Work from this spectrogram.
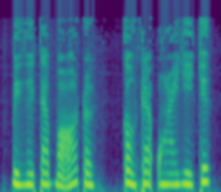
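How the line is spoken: Angry muttering. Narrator (Vietnamese): Biểu muội tức giận lẩm bẩm

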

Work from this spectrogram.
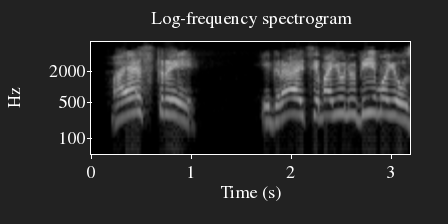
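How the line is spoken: Drunken shouting. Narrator (Russian): Осушив очередной бокал, господин кричал

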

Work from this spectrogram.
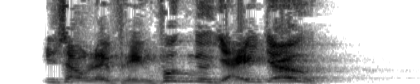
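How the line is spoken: Madman's howling. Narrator (Vietnamese): tiếng gào thét của người điên kia

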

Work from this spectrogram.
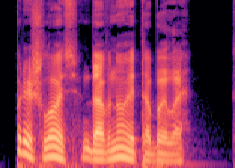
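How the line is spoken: Old man's sigh. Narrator (Russian): старик вздохнул

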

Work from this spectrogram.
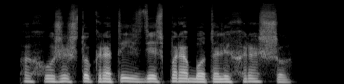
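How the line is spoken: Muttered. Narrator (Russian): пробормотала Хейвард

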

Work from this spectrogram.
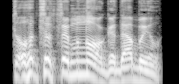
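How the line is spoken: Loud laughter. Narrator (Russian): захохотал Харальд

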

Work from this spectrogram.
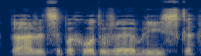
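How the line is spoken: Group speaking in undertones. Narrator (Russian): Сидевшие заговорили вполголоса

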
